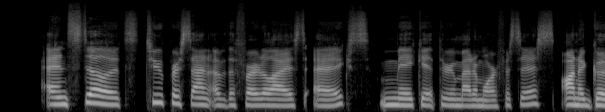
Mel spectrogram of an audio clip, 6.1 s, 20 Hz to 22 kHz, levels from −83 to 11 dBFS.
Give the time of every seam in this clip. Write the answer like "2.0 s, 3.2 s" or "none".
none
